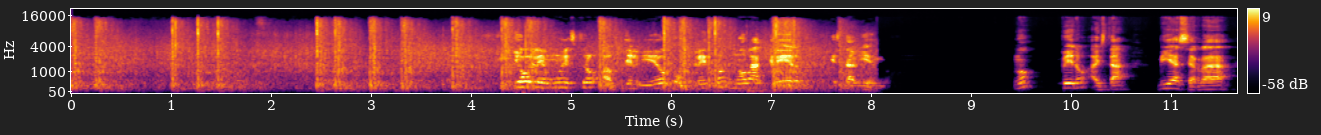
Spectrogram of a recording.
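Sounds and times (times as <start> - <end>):
fireworks bursting with crackling and rumble: 0.0 - 8.2
speech: 4.4 - 8.2, 9.4 - 11.6.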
